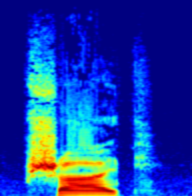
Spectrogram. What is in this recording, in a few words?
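"bxady", San Lucas Quiaviní Zapotec; chapulin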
